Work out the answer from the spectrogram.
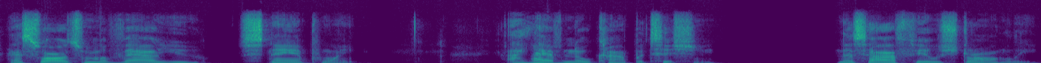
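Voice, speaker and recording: A man's voice: mid-range voice, little pitch movement, a little slow, vocal fry, dry recording. A man with a Long Island New York accent giving an emphatic motivational talk to viewers as an online marketing coach, often restarting and repeating words.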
